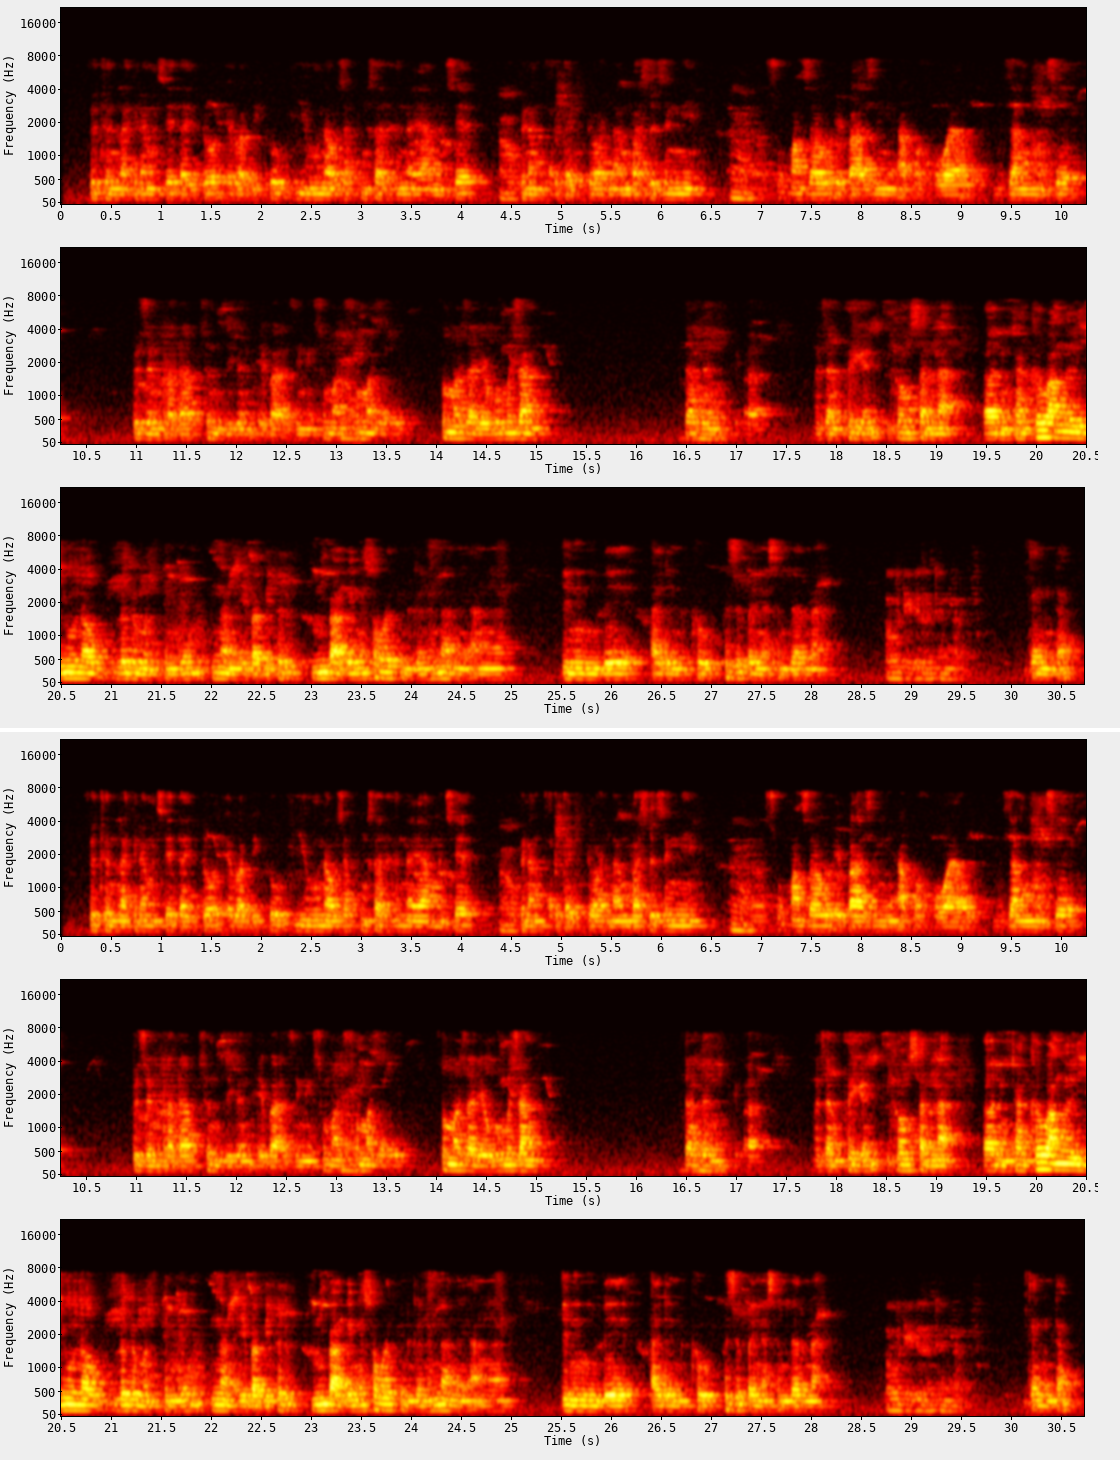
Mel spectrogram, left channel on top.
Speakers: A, on the right; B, on the left.
A: जोथोन लाखि बेनो मोनसे दायथ' एबा बेखौ इयुनाव जाफुंसार होनाया मोनसे
B: औ
A: गोनांथार दायथ' आरो ना होमबासो जोंनि
B: औ
A: समाजाव एबा जोंनि आबहावायाव मोजां मोनसे गोजोन रादाब सोमजिगोन एबा जोंनि समाज
B: औ
A: समाजारि समाजारियावबो मोजां जागोन
B: औ
A: एबा मोजां फैगोन बेखौ आं सानो ना नोंथांखौ आङो इयुनाव लोगो मोन फिनगोन होननानै एबा बेफोरनि बागै निस सावरायफिनगोन होननानै आङो दिनैनि बे आयदेनखौ फोजोबबाय होना सानो सानदो आरो ना
B: औ देखद थना
A: नोंथां।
